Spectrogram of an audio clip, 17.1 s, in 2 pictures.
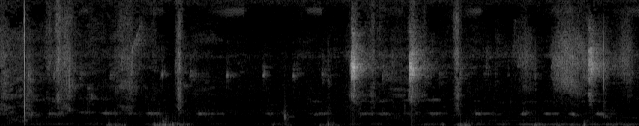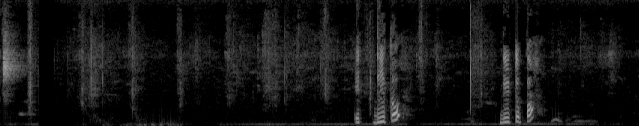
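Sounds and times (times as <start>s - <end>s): footsteps on grass: 0.0s - 2.6s, 4.8s - 6.4s, 8.1s - 15.2s
birds chirping: 0.0s - 9.1s, 11.0s - 17.0s.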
